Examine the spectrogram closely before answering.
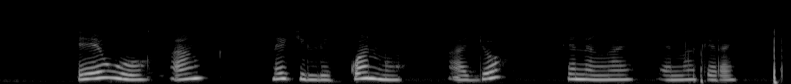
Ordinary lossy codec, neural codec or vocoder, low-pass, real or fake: none; none; 5.4 kHz; real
